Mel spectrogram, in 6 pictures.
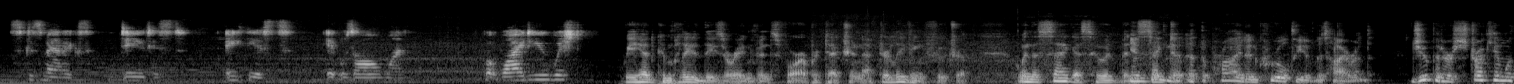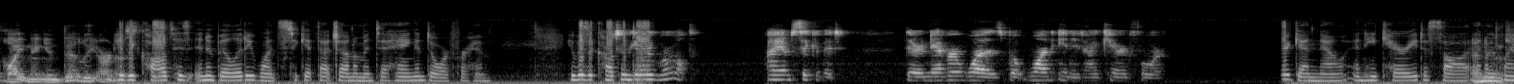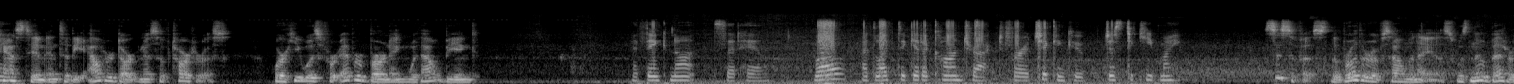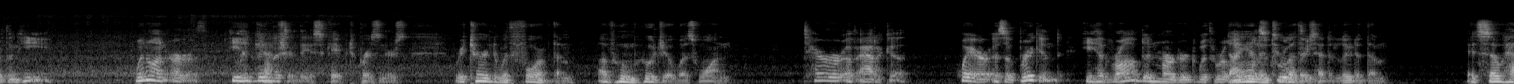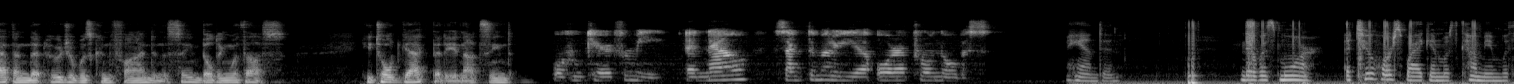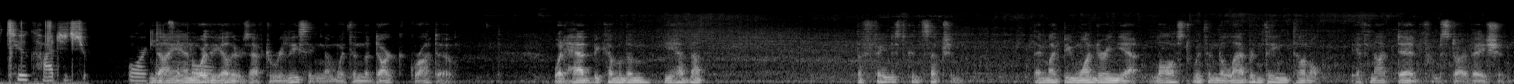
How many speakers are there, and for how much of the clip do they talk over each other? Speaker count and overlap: four, about 5%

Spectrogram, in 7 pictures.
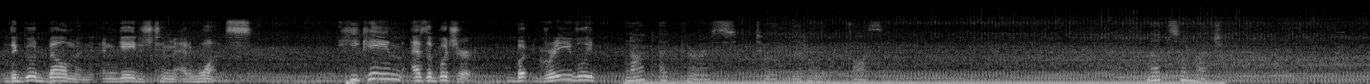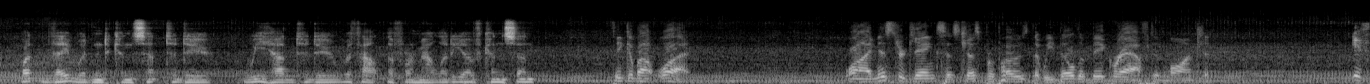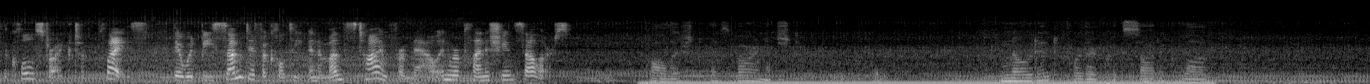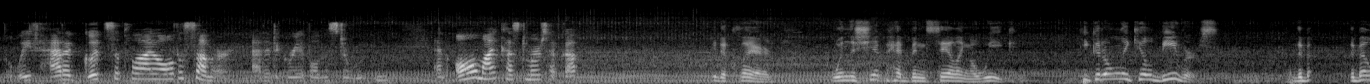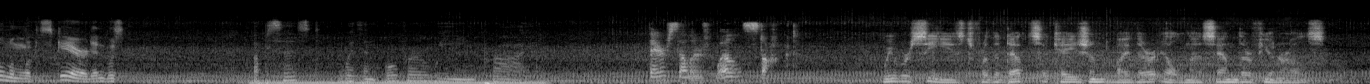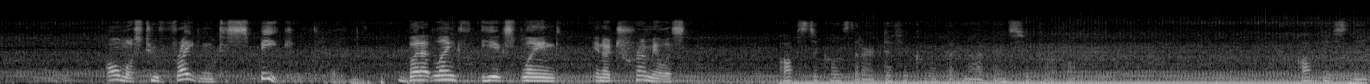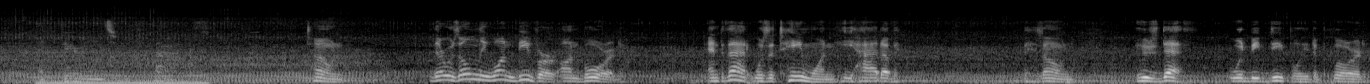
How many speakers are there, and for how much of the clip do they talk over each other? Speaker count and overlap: five, no overlap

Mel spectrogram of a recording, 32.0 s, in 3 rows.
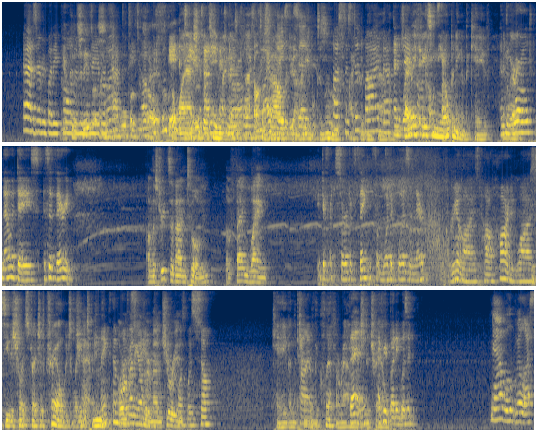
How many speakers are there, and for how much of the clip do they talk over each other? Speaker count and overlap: seven, about 41%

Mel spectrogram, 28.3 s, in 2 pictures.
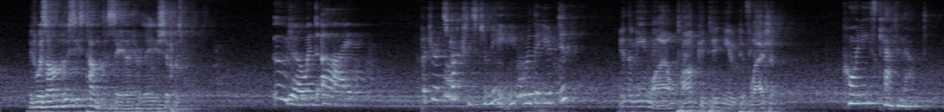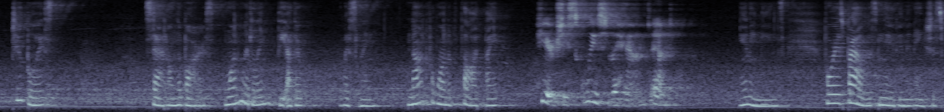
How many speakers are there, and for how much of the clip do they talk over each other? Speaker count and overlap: five, no overlap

